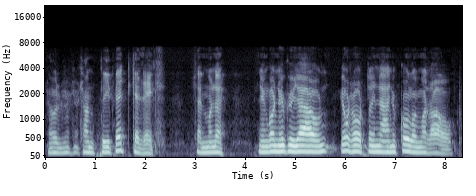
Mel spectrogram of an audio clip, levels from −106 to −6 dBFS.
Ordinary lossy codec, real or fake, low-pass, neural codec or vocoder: none; fake; 7.2 kHz; codec, 16 kHz, 16 kbps, FunCodec, trained on Chinese and English, 50 frames a second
